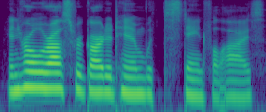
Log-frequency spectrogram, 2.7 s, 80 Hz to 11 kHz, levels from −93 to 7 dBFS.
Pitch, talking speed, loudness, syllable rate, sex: 190 Hz, 135 wpm, -19 LUFS, 5.0 syllables/s, female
